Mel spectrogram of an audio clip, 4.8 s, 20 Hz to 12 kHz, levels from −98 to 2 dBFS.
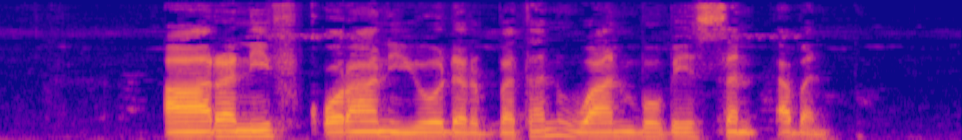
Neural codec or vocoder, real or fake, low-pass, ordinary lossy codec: none; real; 10.8 kHz; AAC, 64 kbps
